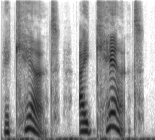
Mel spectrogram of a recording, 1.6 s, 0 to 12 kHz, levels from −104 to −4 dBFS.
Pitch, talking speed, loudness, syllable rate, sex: 245 Hz, 115 wpm, -19 LUFS, 3.4 syllables/s, female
